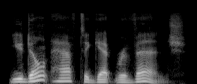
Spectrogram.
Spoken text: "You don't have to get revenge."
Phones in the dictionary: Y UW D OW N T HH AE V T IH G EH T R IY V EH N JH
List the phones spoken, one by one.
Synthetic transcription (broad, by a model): Y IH D OW N T HH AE F T IH G EH T R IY V EH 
